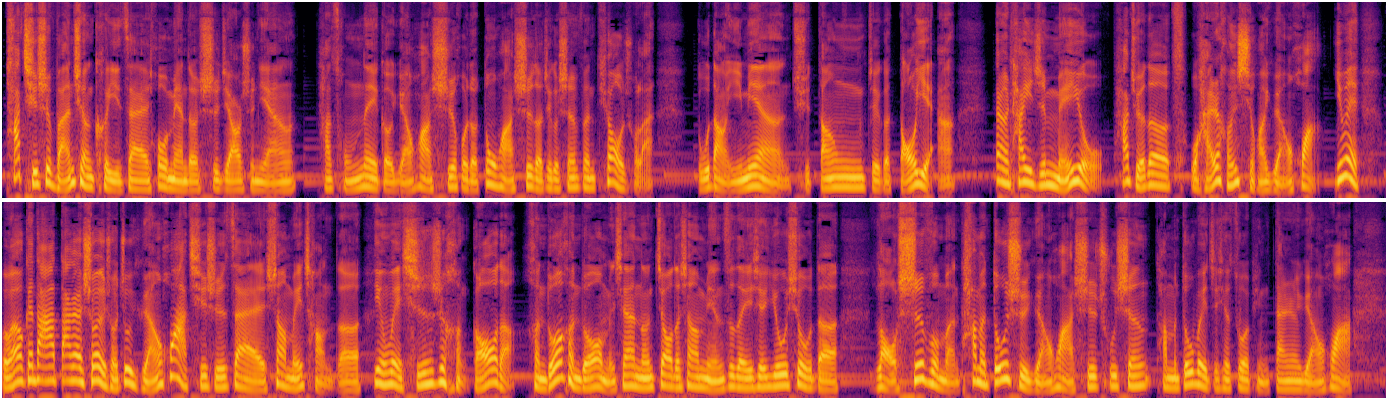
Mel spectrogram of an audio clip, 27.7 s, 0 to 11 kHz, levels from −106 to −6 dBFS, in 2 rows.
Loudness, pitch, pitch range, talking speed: -22 LUFS, 125 Hz, 100-160 Hz, 300 characters per minute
